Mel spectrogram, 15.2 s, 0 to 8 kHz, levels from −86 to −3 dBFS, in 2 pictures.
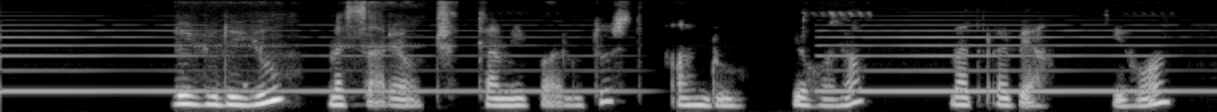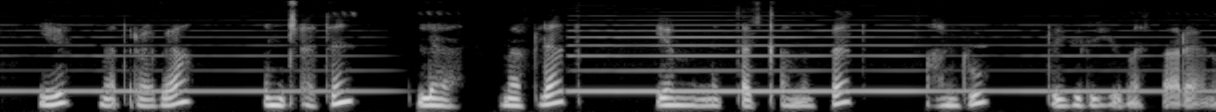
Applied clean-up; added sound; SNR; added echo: none; Wind instrument, woodwind instrument; 11 dB; none.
